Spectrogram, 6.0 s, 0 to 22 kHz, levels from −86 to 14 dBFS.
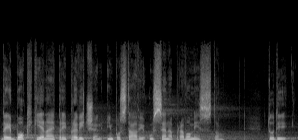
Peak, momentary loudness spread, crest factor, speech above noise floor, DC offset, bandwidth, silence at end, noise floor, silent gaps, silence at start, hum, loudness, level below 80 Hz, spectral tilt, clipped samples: -2 dBFS; 10 LU; 18 dB; 32 dB; under 0.1%; 15.5 kHz; 0.2 s; -52 dBFS; none; 0 s; none; -20 LUFS; -58 dBFS; -4.5 dB/octave; under 0.1%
